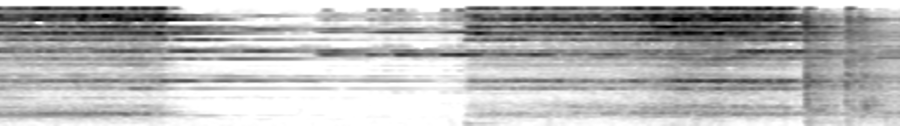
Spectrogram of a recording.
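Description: A telephone rings loudly, two long trilling bursts with a pause of about two seconds between them, and no one speaking.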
